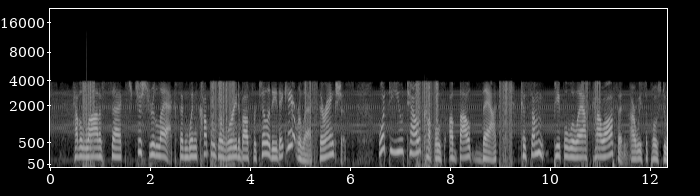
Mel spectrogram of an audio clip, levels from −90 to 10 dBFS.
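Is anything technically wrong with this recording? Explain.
Yes, there are two problems in this speech.

Timecode bleed runs throughout. Square-wave code leaks in from a neighbouring line, giving a steady chirping warble at about 1 and 2 kHz, roughly 20 dB under the voice. Its rhythm fits 23.976-frame code. Unlike scattered clicks, it never stops.

Bit errors on a digital phone line appear at 0.64–0.88 s, 3.19–3.69 s, 5.08–5.34 s (after "about fertility they can't", before "they're anxious"), 7.31–7.76 s (after "do you"), 8.98–9.24 s and 10.62–11.00 s (after "some people will"). Flipped bits on the A-law telephone line each corrupt a single sample, producing bursts of sharp crackling ticks. About 0.7 to 3 percent of bits are hit, densest near 9 s. Unlike the timecode's tonal warble, these are random, broadband impulses confined to short bursts.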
